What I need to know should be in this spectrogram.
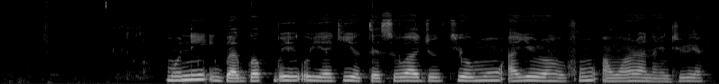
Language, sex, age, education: Yoruba, female, 15-29, secondary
